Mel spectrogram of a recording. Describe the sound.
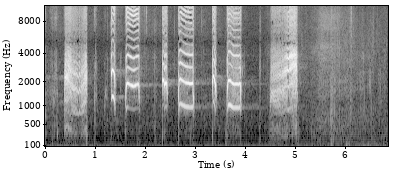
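A handheld bird call squeaks out a series of sharp, harmonic chirps and squawks in short loud bursts, with brief pauses between, imitating a bird's cry.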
